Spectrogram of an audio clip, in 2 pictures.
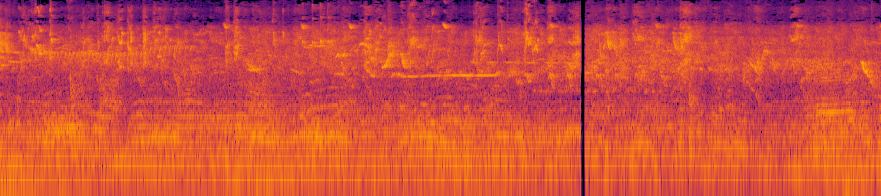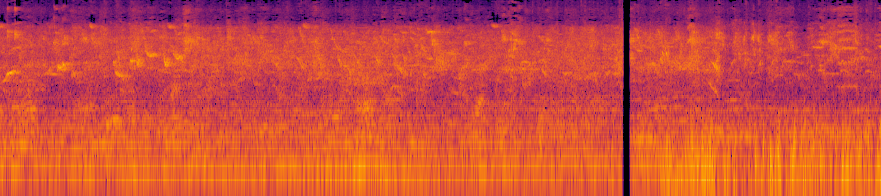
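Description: Many caged birds chirping, tweeting and squawking at once: a dense, overlapping chorus of short high calls, with a low murmur of voices underneath.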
